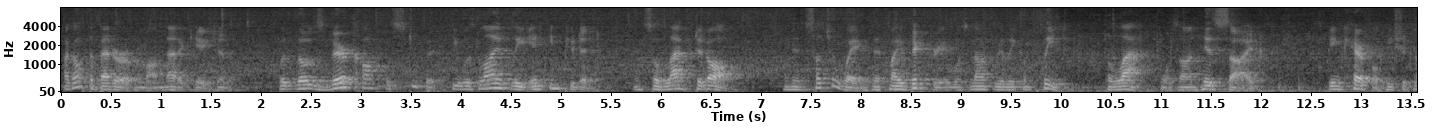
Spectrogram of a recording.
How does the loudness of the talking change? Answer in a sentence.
The loudness of the talking stays about the same.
